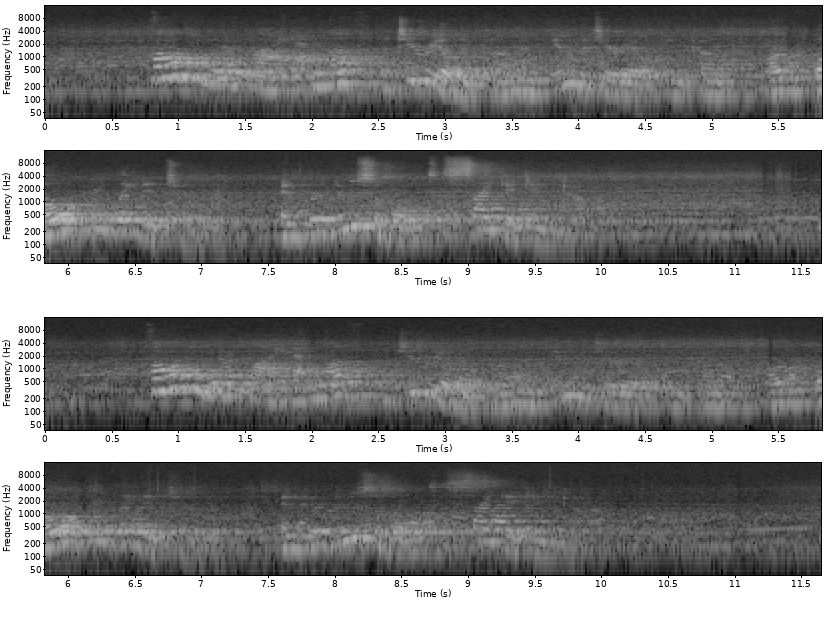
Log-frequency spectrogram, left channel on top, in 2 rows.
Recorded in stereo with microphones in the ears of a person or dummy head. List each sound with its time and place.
0.8 s a woman speaking: 75° right (ahead or behind), 10 m
2.5 s a man speaking: 40° left (ahead or behind), 5 m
